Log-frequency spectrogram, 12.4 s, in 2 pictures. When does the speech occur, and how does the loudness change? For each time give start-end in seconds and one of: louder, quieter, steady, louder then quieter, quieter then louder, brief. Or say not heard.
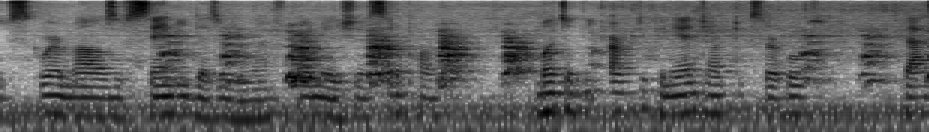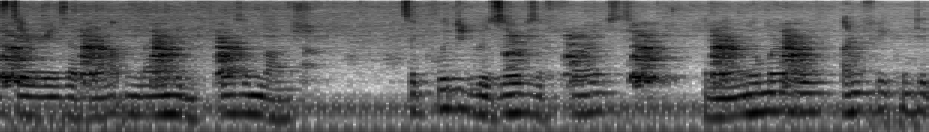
0.0-12.3 steady.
